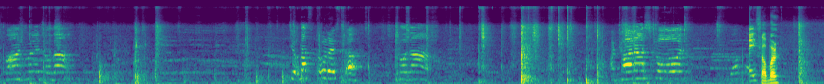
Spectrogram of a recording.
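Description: Footsteps run across a hard rooftop.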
